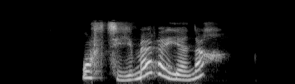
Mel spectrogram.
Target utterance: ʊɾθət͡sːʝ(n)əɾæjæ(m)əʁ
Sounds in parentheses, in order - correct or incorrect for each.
incorrect, incorrect

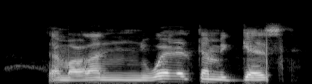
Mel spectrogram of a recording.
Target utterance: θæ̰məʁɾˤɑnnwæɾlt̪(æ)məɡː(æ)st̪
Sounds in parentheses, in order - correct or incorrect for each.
correct, correct

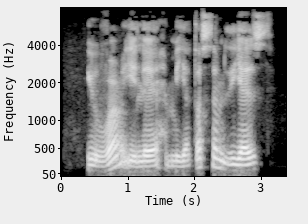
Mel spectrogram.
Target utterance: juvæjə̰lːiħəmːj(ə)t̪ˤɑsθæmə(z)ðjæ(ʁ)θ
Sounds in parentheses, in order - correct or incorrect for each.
incorrect, incorrect, incorrect

